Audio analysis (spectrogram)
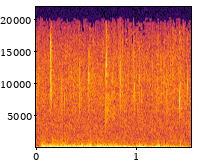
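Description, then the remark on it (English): A deep, steady rumble of thunder rolls beneath the dense hiss of heavy rain, constant and fairly loud throughout, with no voices present. “You can hear the rumbles of the thunder.”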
